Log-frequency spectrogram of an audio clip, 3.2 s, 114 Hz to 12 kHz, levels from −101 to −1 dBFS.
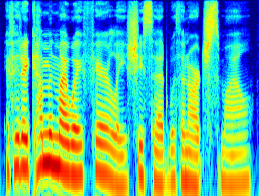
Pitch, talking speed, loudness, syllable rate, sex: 185 Hz, 260 wpm, -17 LUFS, 5.2 syllables/s, female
